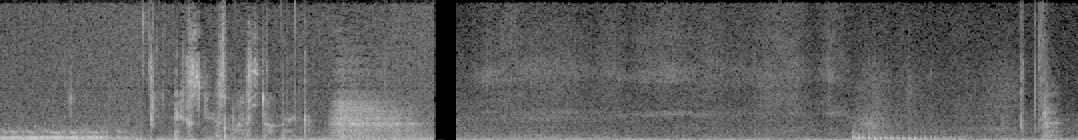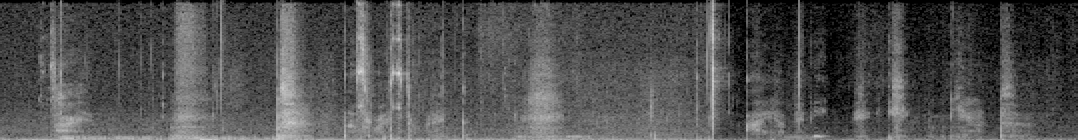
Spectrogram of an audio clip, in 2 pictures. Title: Stomach growling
